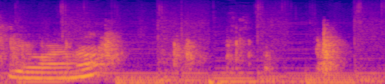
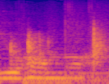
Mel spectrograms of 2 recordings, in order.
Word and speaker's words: Joanna: My name is Joanna. Well, not very hard to spell, but I still have a sign for it. But in Sweden we say Johanna, so you can choose yourself how to say it.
